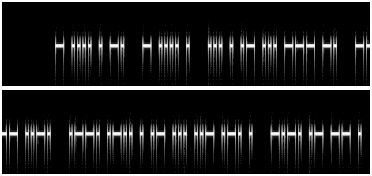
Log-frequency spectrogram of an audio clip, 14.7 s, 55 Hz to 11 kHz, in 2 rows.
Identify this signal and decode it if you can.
Morse code, heard as a keyed tone, about 22 wpm, 700 Hz. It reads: THEN THE SEASON OF PLEASURE CAME
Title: Sentences from Top 1600 Words 22wpm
